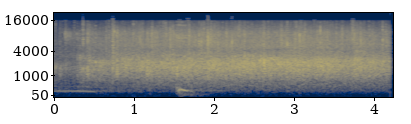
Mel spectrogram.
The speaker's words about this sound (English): You have to stop clapping, okay? Because it's making me really nervous.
